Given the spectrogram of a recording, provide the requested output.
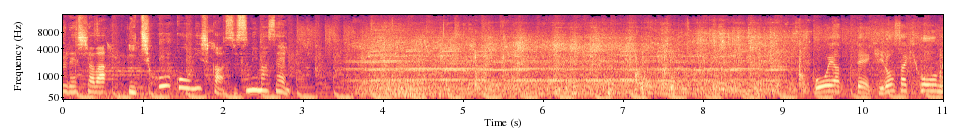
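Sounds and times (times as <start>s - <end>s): high electric whine: 3.4s - 10.4s
train wheels rumbling on rail: 3.5s - 11.0s.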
